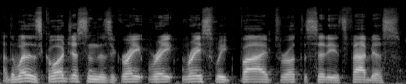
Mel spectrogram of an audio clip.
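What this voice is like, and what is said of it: Boston American accent. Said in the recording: “He's a native of Boston, which you won't be able to escape ... I love your accent”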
